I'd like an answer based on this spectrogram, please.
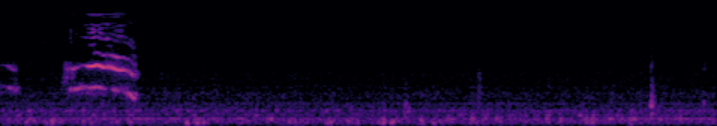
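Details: Domestic cats indoors, nursing mother Marge, once a pregnant stray, with her sleepy kittens during feeding and a weigh-in: one short, high, bending mew, then quiet room hiss.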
